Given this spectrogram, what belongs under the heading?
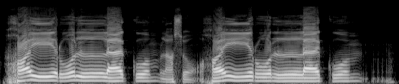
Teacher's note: Khairun ketika bertemu lam langsung dimasukkan ke huruf lam tanpa ada penahanan jadi contoh Bagaimana khairulakum langsung khairulakum kemudian lafal mim mati bertemu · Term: Idgham bila gunah, idgham bila gunnah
